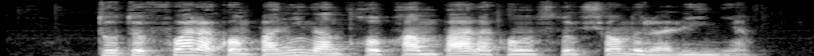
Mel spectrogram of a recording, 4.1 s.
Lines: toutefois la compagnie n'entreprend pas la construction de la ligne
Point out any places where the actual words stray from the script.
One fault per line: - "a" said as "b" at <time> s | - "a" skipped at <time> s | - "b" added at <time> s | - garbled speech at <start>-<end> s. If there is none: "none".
none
